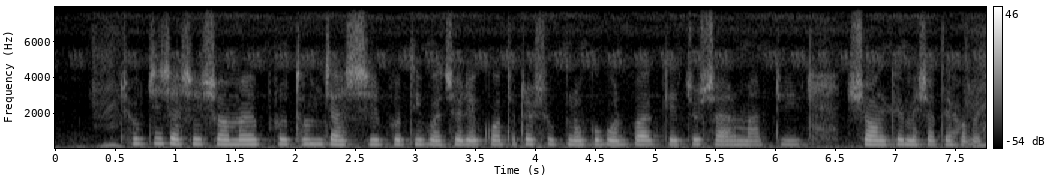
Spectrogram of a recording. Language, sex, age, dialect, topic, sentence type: Bengali, female, 18-24, Rajbangshi, agriculture, question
